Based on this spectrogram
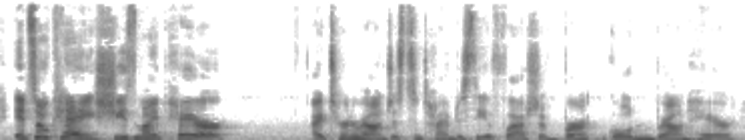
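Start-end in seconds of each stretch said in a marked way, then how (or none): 0.1-1.7 higher and louder, slow, drawn-out call. Acted. Brian calls to the man watching from the street, loud and drawn out. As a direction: call it across the street so he hears. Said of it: "and then calls out".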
